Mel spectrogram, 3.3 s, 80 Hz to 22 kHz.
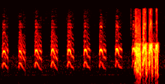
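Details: See-see partridges from a flock feeding and fighting on the University of Sulaimani campus, Kurdistan: eight clear, downward-slurred whistled notes, evenly spaced about every 0.3 seconds, then a loud burst of harsh, noisy calling at the end.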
